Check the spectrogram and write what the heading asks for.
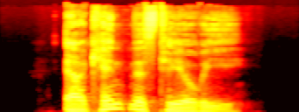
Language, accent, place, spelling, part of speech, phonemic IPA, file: German, Germany, Berlin, Erkenntnistheorie, noun, /ʔɛɐ̯ˈkɛntnɪsteoˌʁiː/, De-Erkenntnistheorie.ogg
- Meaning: theory of knowledge; epistemology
